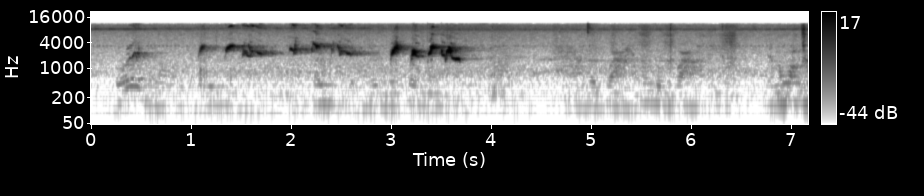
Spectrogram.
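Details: Red-whiskered bulbul decoy singing to challenge rivals during bird trapping on 13 November 2018: a few short bright warbled phrases around the third second, rather faint, with background rustling and low hum.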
